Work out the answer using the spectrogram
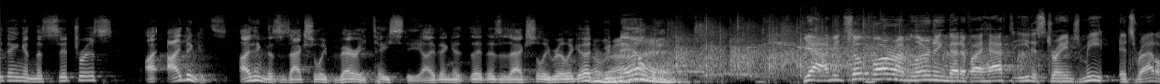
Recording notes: Live at TACAW. Live podcast episode! So, we decided to try "living off the land" in front of a live audience.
